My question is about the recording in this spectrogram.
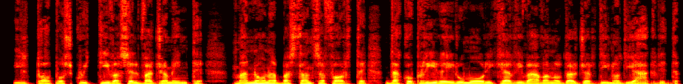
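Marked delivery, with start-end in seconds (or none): none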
